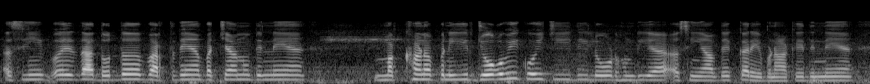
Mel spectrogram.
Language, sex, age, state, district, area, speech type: Punjabi, female, 45-60, Punjab, Bathinda, urban, spontaneous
